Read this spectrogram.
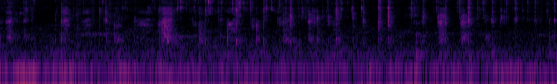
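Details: Pet ferrets fed a raw diet, eating a rabbit carcass, chicken neck and beef indoors; quiet, wet crunching and tearing clicks come in irregular, rapid bursts over a low room hum.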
